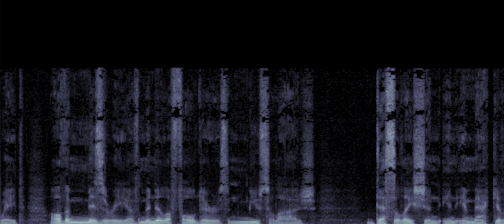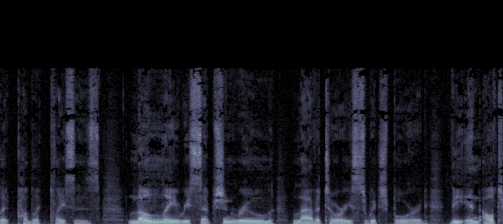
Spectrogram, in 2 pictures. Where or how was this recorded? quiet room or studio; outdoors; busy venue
outdoors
